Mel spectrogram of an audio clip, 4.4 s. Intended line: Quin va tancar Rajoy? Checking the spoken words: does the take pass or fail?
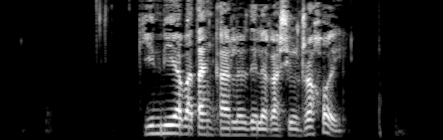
fail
